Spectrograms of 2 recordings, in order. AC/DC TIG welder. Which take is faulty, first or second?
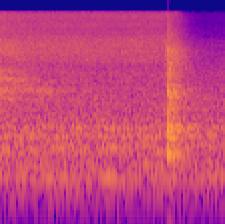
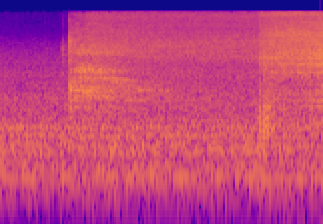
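second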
